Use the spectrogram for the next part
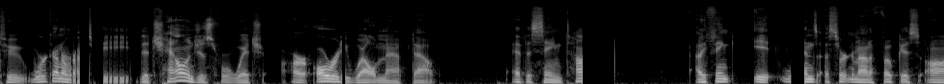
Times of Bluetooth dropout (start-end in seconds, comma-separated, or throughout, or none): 0.71-1.40, 3.41-3.46, 5.82-6.15, 7.90-8.05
